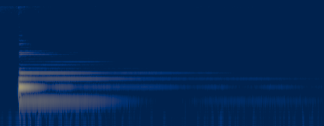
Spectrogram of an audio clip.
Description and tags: Ukelele being strummed.
music, musician, string, twang, pluck, strum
